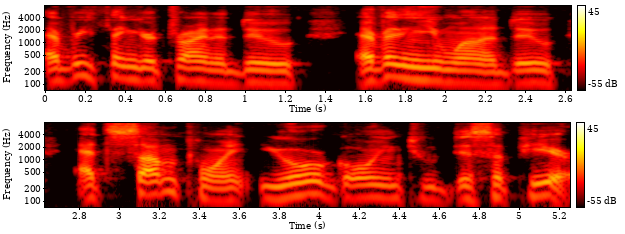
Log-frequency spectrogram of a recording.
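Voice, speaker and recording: In a plain, everyday voice, a man talks at a fairly quick pace and medium pitch with ordinary pitch variation against a quiet background. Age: 60s. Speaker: scientist and author. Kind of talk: casual interview.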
